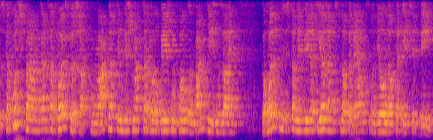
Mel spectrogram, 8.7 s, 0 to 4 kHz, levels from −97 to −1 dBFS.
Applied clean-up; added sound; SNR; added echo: none; none; none; reverberation time 0.7 s.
